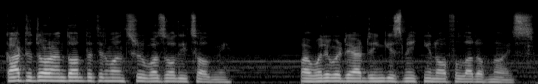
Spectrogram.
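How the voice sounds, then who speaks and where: Man voicing a polite young cadet, formal like a butler, higher voice, faint music behind. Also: quick pace, natural voice. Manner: politely formal, ends lines with "sir". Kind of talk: voicing a character while playing a video game.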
